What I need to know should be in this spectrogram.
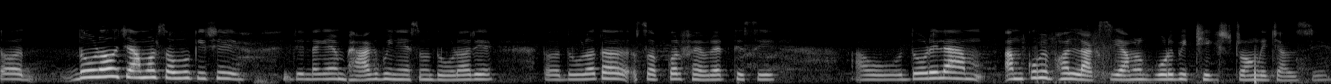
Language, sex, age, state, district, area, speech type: Odia, female, 18-30, Odisha, Bargarh, rural, spontaneous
